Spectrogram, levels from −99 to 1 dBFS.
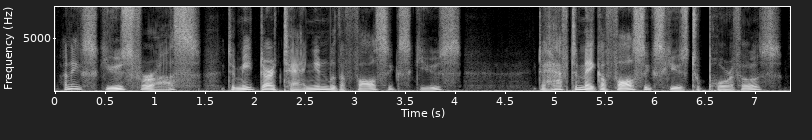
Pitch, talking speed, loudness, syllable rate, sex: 120 Hz, 165 wpm, -21 LUFS, 5.1 syllables/s, male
